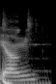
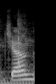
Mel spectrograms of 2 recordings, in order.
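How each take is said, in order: First: The name begins with a y sound. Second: The name begins with a j sound. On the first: "or I could say Young" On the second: "I could either say Jung"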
